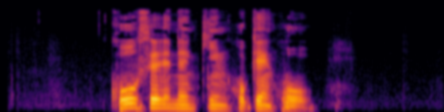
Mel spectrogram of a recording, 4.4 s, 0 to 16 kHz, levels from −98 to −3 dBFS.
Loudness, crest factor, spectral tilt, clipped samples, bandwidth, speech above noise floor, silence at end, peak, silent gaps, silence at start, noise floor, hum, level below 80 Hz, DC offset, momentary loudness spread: -24 LUFS; 20 dB; -6 dB/octave; under 0.1%; 11.5 kHz; 58 dB; 1.4 s; -6 dBFS; none; 1.15 s; -81 dBFS; none; -66 dBFS; under 0.1%; 10 LU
